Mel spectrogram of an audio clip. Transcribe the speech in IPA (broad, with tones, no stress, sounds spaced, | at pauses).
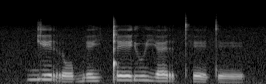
ɡʲ e˦ r o˨ b e˧ j ǃ e˦ ɾʲ u˦ j ɛ˦ r t̪ʰ e˦˨ t e˨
